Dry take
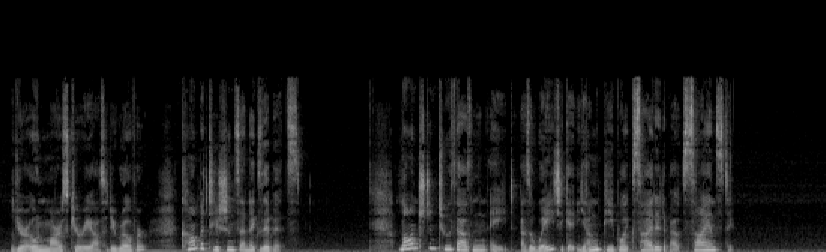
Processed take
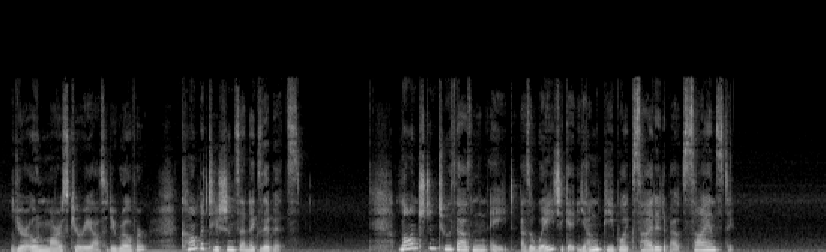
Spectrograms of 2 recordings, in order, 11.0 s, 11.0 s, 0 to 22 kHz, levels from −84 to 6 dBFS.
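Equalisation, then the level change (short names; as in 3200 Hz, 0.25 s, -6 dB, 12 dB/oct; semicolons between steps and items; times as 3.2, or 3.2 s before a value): graphic EQ 125/250/500/1000/4000 Hz +9/+9/+9/+6/+11 dB; -2.0 dB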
